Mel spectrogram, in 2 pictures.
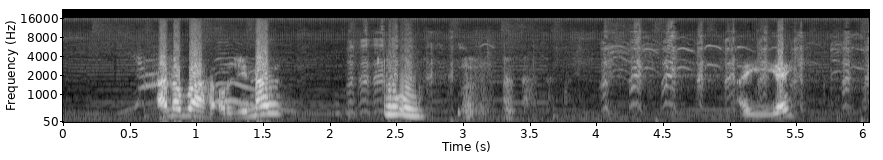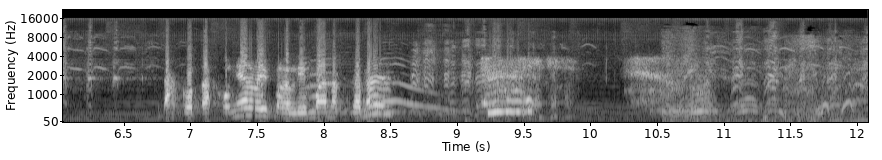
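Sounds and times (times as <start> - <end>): person laughing: 2.2 - 7.0, 8.4 - 12.0.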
